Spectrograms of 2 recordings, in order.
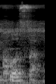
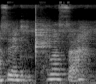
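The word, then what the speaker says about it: Xhosa: Kaa they Saida yeah that's how they pronounce it's not COA yeah SOA and then you know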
